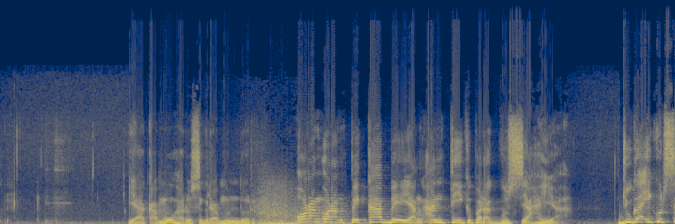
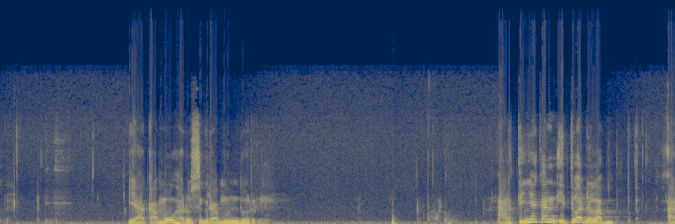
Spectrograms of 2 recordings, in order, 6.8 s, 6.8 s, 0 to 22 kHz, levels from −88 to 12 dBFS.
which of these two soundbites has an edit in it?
first; 1 cut; at 2.8 s

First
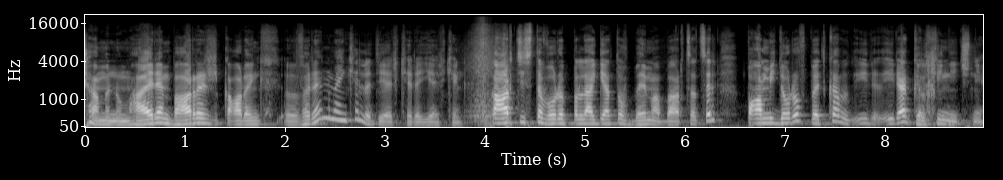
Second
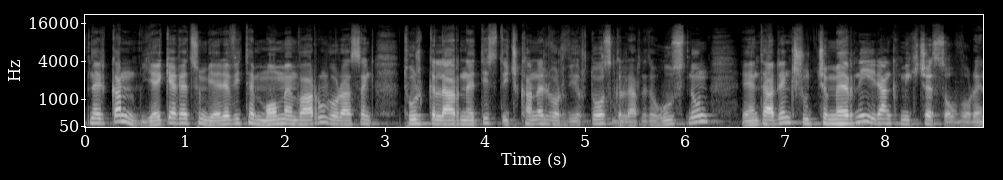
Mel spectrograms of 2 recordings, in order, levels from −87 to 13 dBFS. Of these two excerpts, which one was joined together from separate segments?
first; 1 cut; at 4.0 s

